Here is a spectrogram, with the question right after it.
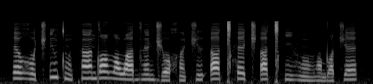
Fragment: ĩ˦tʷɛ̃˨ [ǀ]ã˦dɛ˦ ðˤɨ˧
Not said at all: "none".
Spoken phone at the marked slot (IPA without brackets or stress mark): k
